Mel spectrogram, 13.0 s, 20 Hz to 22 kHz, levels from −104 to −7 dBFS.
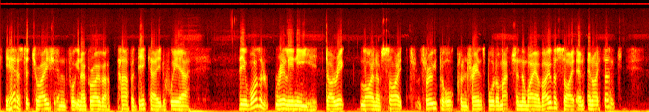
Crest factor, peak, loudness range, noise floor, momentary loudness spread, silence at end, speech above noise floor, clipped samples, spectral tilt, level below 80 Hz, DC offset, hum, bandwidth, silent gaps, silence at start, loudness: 12 dB; -12 dBFS; 2 LU; -45 dBFS; 8 LU; 0 s; 21 dB; under 0.1%; -5.5 dB/octave; -40 dBFS; under 0.1%; none; 19.5 kHz; none; 0 s; -24 LUFS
